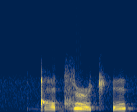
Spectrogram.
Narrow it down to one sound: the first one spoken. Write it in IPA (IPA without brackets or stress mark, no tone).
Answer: ɡ͡ǃ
